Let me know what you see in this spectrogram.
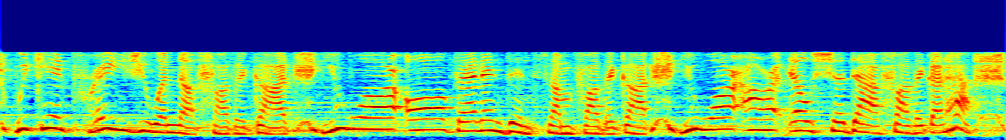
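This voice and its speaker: Over background music, a woman with a high pitch speaks at a moderate pace in an intense tone with lively intonation. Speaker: prayer leader / devotional host. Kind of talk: fervent prayer. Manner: fervent, rhythmic, repeating 'God' after each phrase, pleading and intense.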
